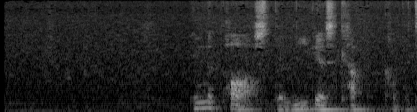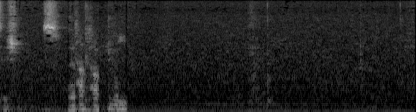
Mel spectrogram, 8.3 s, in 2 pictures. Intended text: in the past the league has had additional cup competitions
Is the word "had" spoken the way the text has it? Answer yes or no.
no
